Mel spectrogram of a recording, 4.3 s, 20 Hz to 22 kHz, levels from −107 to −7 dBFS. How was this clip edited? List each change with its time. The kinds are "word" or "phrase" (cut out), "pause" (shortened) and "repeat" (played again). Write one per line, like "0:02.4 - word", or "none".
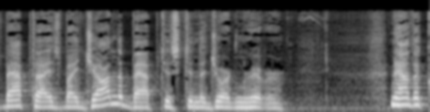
none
